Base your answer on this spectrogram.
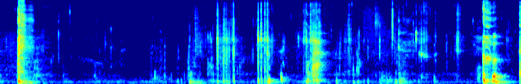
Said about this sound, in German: Ich hab die Kaffeebohne direkt mit Ich auch. Ja. Ich muss die kauen, das ist richtig geil.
